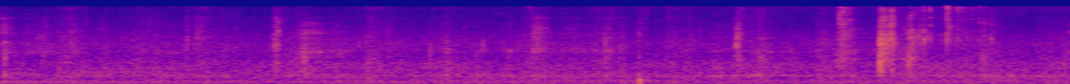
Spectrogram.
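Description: Footsteps on a dry grass and dirt trail, irregular crunching steps over a steady low hum, with one louder crunch about two-thirds of the way through.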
